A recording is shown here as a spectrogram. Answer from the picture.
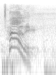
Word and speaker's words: Telly: The name's Tally. Rhymes with Nelly. Like, whoa, Nelly. Did you know Telly offers 5,000 channels like an analyst deli?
